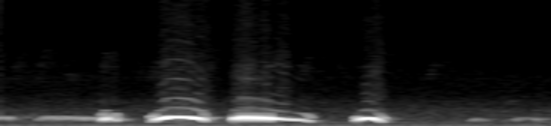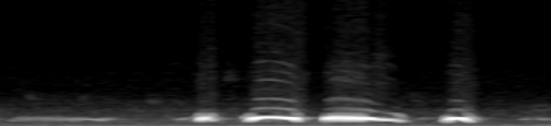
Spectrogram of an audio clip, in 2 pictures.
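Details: Decoy spotted dove giving its urging coo to provoke other doves, cooing eagerly and often: two phrases of several short, hollow, mid-pitched coos, the louder middle notes drawn out, spaced about three seconds apart, against a quiet background.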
